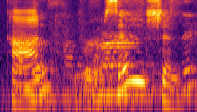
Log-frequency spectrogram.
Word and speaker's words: conversation: When we say the noun form, the vowel is different. Conversation.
